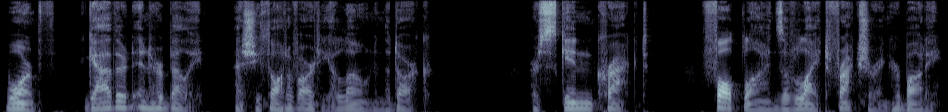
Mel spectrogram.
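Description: A man's voice: on the low side, unhurried, dark tone, breathy edge. A man narrating scripted short fiction as the host of a story podcast.

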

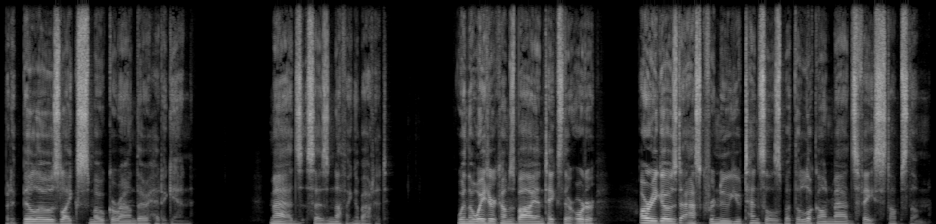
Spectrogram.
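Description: A male narrator reads scripted short fiction. His mid-pitched voice is dark and relaxed, and he takes his time. The delivery is dramatic, made for an audio story. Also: a little slow.

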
